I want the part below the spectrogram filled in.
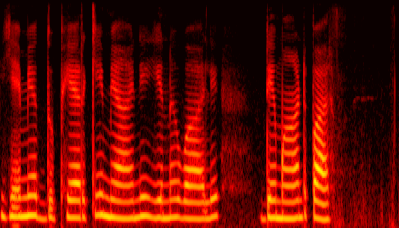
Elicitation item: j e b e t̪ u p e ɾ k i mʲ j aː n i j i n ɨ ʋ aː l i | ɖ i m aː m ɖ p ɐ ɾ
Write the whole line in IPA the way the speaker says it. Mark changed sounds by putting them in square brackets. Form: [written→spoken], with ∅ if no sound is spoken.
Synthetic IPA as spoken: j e [b→m] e [t̪→d̪] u [p→pʰ] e ɾ k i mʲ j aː n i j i n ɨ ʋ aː l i | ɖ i m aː [m→ɳ] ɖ p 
